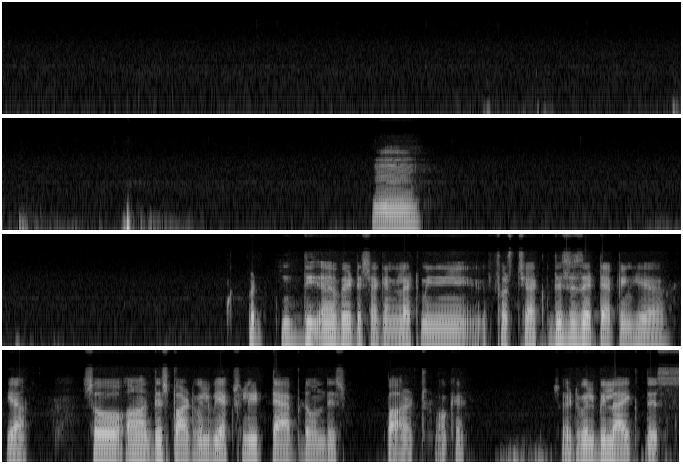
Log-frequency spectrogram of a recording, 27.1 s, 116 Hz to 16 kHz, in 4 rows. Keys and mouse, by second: 2.7 middle click, 4.2 middle click, 5.7 click, 8.8 middle click, 9.9 middle click, 11.2 middle click, 16.0 middle click, 17.3 click, 17.7 middle click, 18.6 click, 20.6 click, 22.6 right click, 23.4 click, 24.0 middle click, 25.2 click.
